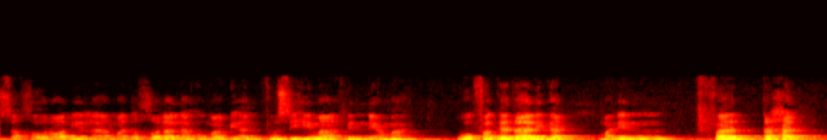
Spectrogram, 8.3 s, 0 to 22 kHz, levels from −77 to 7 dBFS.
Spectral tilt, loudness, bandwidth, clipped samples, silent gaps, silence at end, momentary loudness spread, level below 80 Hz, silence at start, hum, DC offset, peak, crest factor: -7 dB/octave; -21 LUFS; 10 kHz; under 0.1%; none; 0 s; 13 LU; -50 dBFS; 0 s; none; under 0.1%; -2 dBFS; 18 dB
